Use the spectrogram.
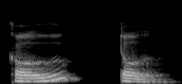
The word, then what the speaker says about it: koutou: Now, the koutou, you'll even hear me say, it doesn't sound like it's got a separate, you know, o, o. We kind of talk a bit quick, but actually the proper way to say it is koutou.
